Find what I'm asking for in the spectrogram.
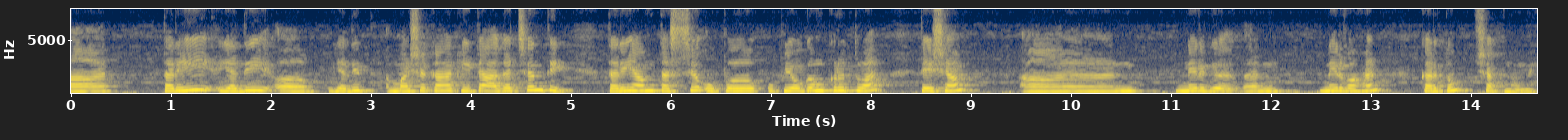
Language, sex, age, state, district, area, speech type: Sanskrit, female, 45-60, Maharashtra, Nagpur, urban, spontaneous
